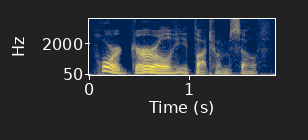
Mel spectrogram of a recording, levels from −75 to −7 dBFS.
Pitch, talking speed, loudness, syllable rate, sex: 125 Hz, 195 wpm, -15 LUFS, 4.0 syllables/s, male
